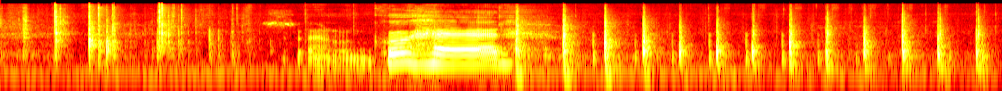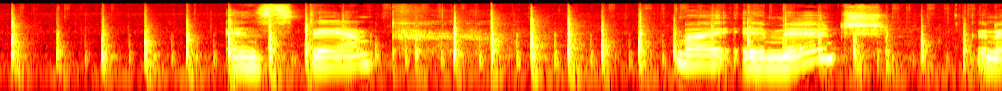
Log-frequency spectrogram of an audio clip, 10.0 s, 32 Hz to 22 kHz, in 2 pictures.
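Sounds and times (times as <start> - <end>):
ink pad tapping on stamp: 2.5 - 10.0.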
